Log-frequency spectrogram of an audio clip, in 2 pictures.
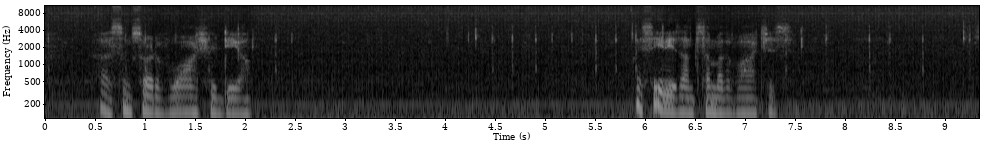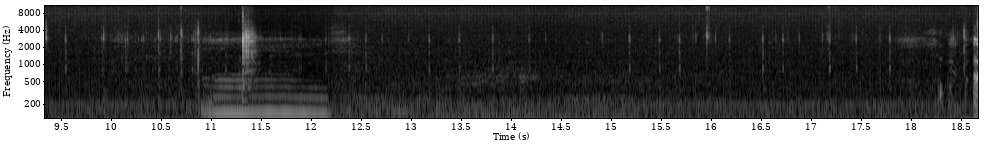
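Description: Metal tweezers tap and click lightly against small watch parts.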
